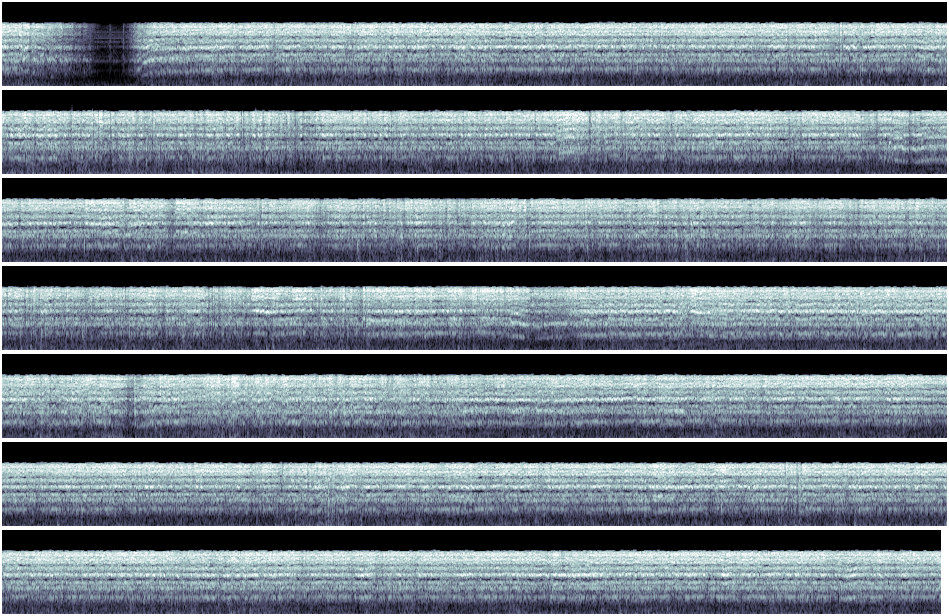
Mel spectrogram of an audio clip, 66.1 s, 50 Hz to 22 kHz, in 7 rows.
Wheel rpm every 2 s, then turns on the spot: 110, 220, 230, 230, 230, 230, 230, 250, 240, 220, 220, 230, 230, 230, 240, 230, 220, 200, 200, 190, 210, 200, 220, 230, 230, 230, 230, 230, 230, 230, 230, 230, 230.
none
